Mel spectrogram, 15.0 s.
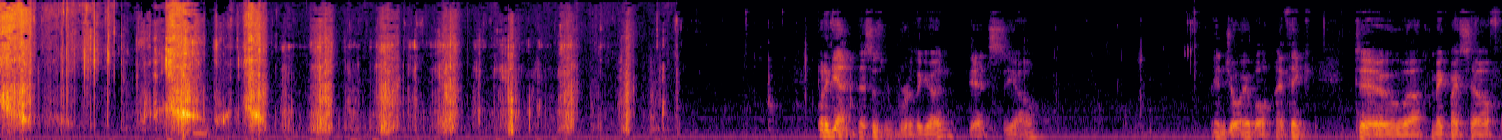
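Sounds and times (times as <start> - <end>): person chewing crunchily: 0.0 - 6.8.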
